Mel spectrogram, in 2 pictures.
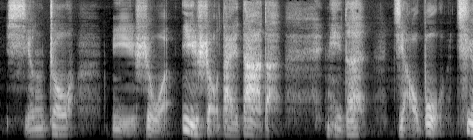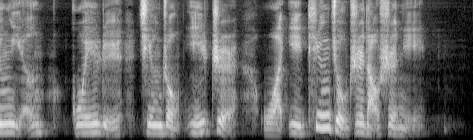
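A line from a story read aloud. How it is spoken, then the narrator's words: Sighing, halting elder. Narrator (Chinese): 大长老叹了口气，声音断断续续的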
